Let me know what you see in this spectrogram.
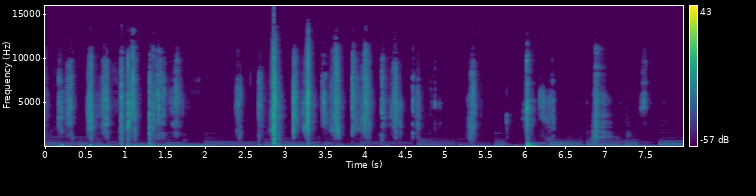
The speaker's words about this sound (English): Yeah, okay, so let's shuffle these cards. What do we need to affirm today?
